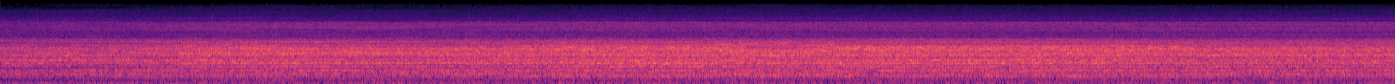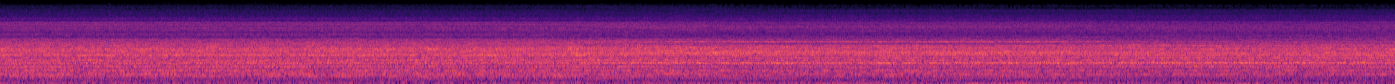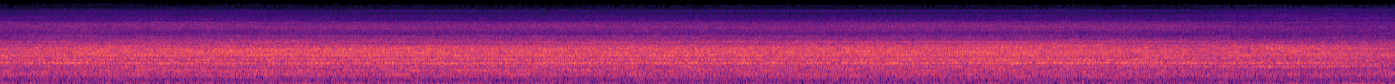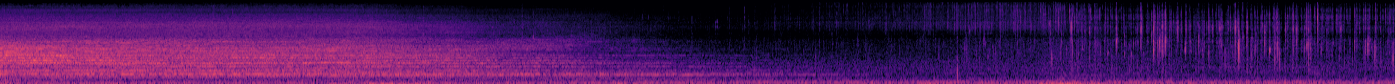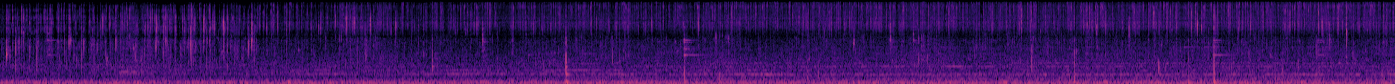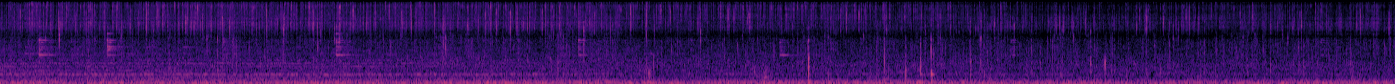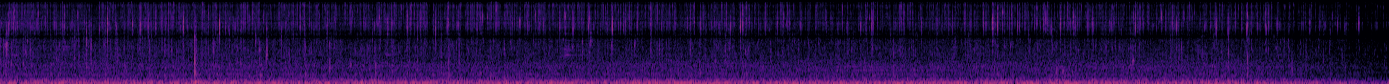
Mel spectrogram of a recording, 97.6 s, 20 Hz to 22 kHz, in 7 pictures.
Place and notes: periodic watering of the surface, near village Pesch, at the edge of Garzweiler II coal mining, probably to prevent dust or to compact the soil befor excavating.
(tech: SD702, Audio Technica BP4025)
Erkelenz, Germany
